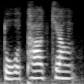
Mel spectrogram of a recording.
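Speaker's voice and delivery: ドタキャン drawn out, beat by beat; slow pronunciation. Shown as a demonstration. Showing it is manageable slowly, ドタキャン carefully drawn out. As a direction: say ドタキャン slowly, stretching each part. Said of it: "これゆっくりだと喋れるんですよ".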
